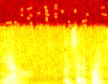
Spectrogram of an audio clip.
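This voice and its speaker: Grumbling wisecracking cop partner. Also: male voice, medium pitch, sing-song, slow, slight background noise. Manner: dry, grumbling. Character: wisecracking weary male detective partner. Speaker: police detective partner. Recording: muffled vintage radio broadcast.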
